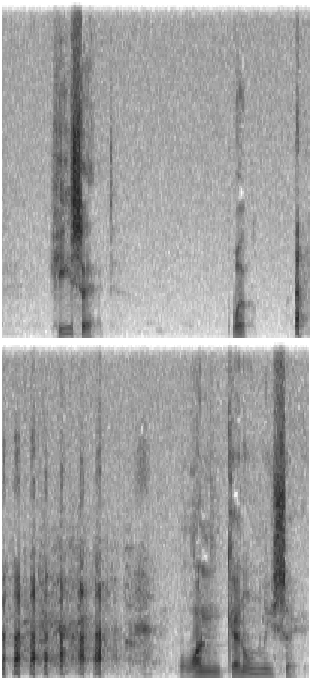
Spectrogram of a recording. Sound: background laughter

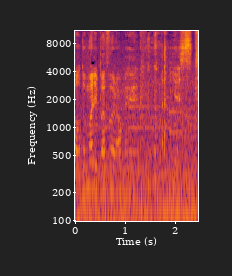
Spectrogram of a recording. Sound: nervous laughter

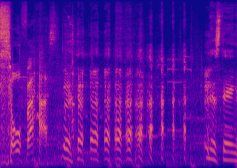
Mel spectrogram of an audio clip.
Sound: laughing

